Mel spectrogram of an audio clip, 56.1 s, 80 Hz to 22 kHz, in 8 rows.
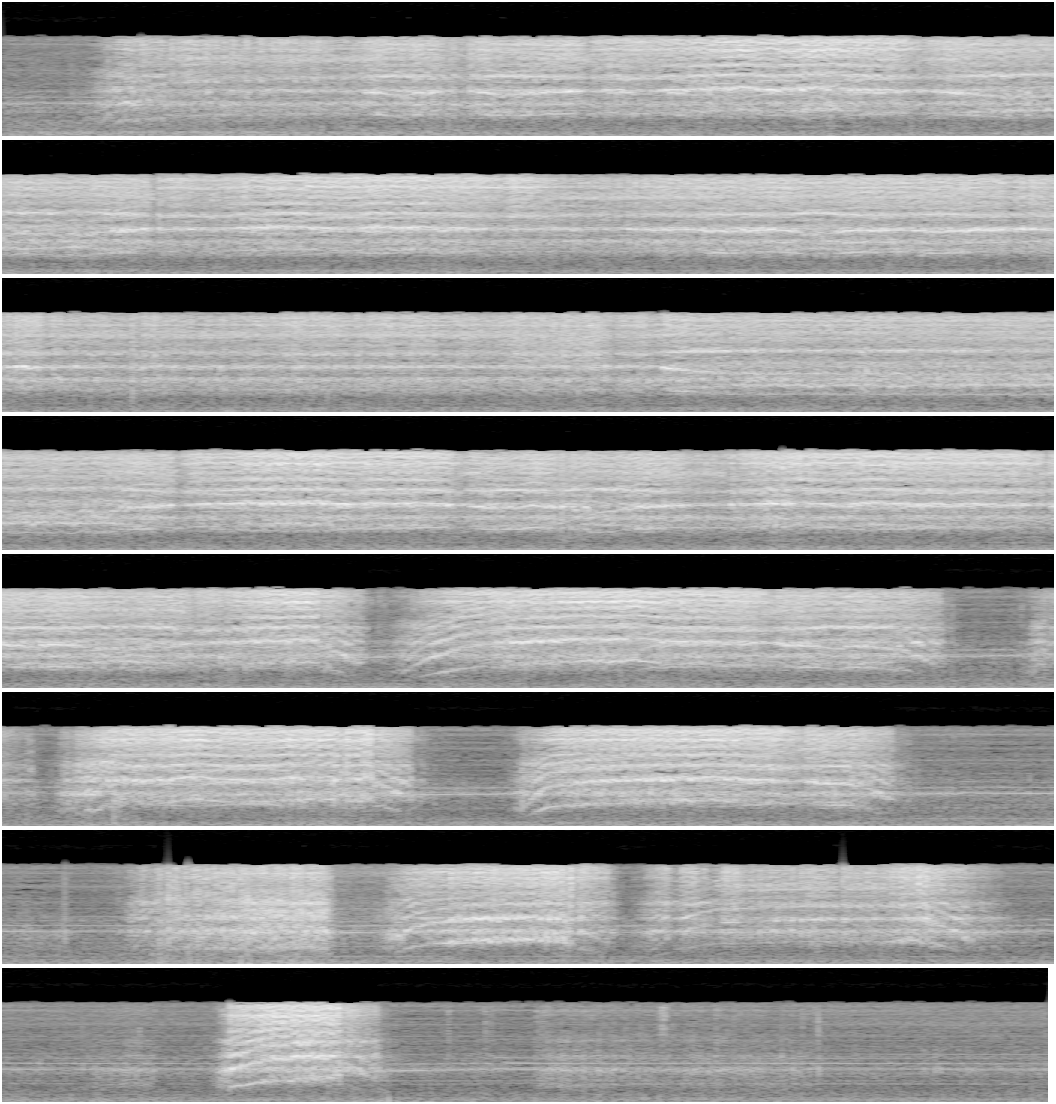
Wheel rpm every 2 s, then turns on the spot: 90, 200, 200, 200, 200, 200, 200, 200, 200, 200, 200, 200, 200, 200, 190, 130, 190, 60, 160, 120, 100, 60, 120, 140, 40, 70, 20, 10.
40-42 48-54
